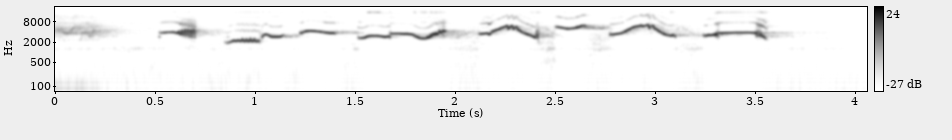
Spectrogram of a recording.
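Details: Dusk song of an Oriental magpie-robin: a rapid series of sweet, wavering whistles with steep rising and falling inflections, about a dozen phrases packed into three seconds.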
